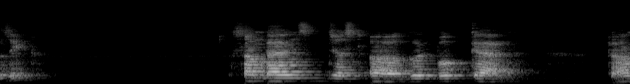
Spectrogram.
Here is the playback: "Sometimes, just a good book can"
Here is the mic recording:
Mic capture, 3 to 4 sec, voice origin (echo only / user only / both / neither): echo only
